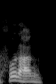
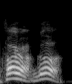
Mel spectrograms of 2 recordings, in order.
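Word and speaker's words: פֿאַרהאַנג: I call it a forhang because that's how you say a curtain in Yiddish. A farhang, farhang.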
